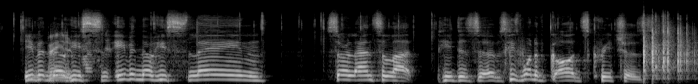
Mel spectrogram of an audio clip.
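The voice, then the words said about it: Bad put-on British accent. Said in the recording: “my bad British accent”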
